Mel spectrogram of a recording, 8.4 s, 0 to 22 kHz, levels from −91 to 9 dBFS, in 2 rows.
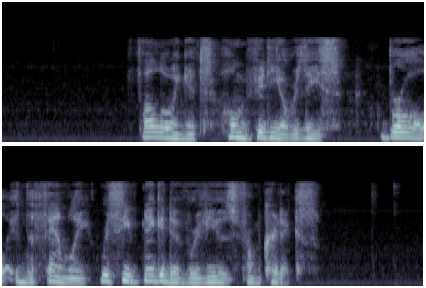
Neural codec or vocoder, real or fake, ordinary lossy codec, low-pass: none; real; MP3, 64 kbps; 7.2 kHz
